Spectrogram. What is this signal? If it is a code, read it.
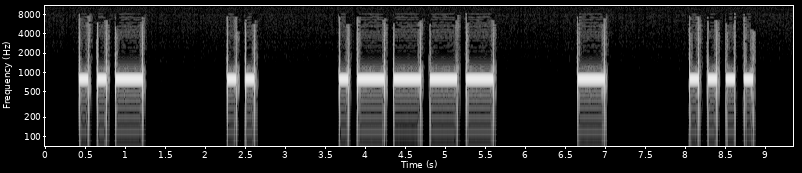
Morse code, heard as a keyed tone, about 10 wpm, spaced as for 6 wpm, 800 Hz. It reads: UI1TH
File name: LEZIONI / 4 Q1 ws 10wpm 2538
